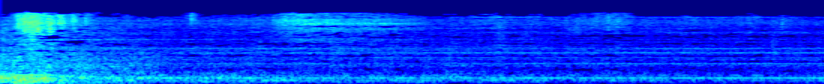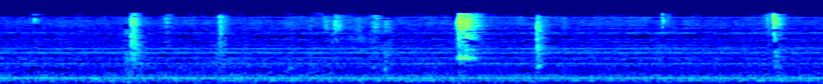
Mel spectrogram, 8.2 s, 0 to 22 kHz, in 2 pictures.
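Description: Jet noise from an F/A-18 just catapulted off the bow fades away within the first half second, leaving the steady electrical hum of the catapult control station's equipment. A few short sharp clicks sound over the hum, the loudest about six and a half seconds in.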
